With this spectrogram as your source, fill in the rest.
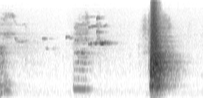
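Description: A puppy gives one short, loud bark close by, following a couple of brief sounds and a pause.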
